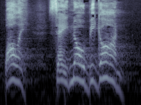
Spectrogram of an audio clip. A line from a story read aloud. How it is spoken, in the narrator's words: the prompter off stage whispered loudly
